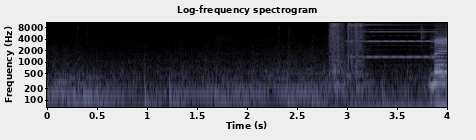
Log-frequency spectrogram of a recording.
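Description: Faint background music, then about three seconds in a stream donation-alert chime goes off: a sudden bright ring with high tones that hold until a voice comes in.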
